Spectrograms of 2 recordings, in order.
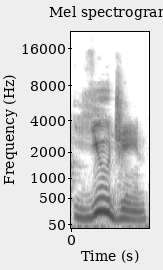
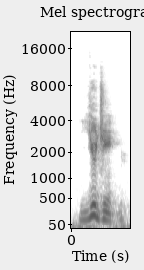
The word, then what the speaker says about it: Eugene: know them yeah and it's not eugene it's eugene eugene yeah eugene yeah eugene as my old math teacher from eugene oregon used to say you're putting the emphasis on the wrong syllable eugene g g gets the emphasis u does not eugene eugene yeah there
